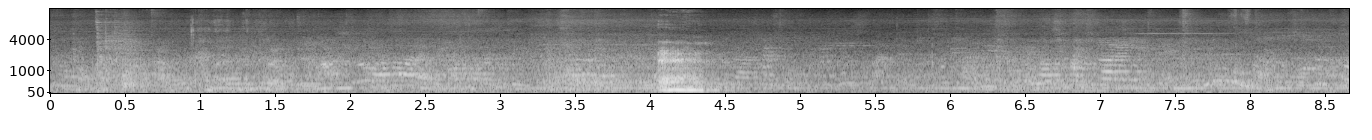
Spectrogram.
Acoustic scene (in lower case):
crowded indoor space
